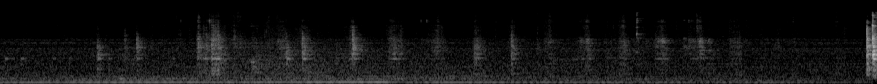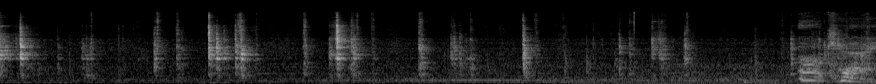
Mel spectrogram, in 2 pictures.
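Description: Small metal parts click and clink as hands work on them.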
